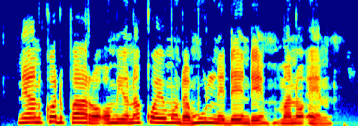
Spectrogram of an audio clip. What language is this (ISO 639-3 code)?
luo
